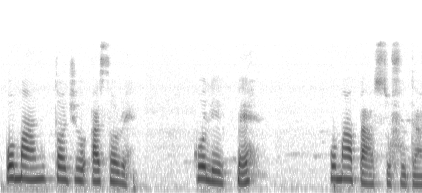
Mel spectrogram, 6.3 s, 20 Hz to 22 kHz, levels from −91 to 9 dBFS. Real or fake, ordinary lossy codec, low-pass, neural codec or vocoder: real; none; 9.9 kHz; none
